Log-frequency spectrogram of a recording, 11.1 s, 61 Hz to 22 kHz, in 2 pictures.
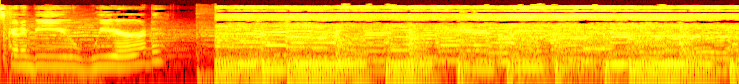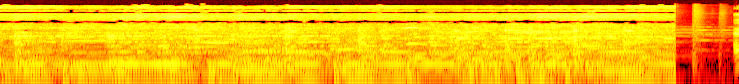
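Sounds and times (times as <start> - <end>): drums: 0.0 - 11.0
keyboard: 0.0 - 11.0
bass guitar: 1.5 - 10.6
electric guitars: 1.6 - 10.6.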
